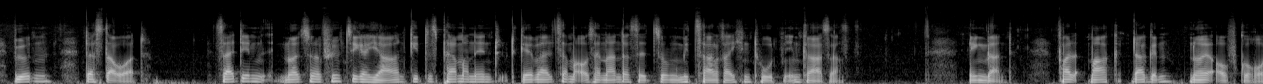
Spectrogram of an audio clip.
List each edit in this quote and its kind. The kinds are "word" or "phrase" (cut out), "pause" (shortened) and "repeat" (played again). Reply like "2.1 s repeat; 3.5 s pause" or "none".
none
